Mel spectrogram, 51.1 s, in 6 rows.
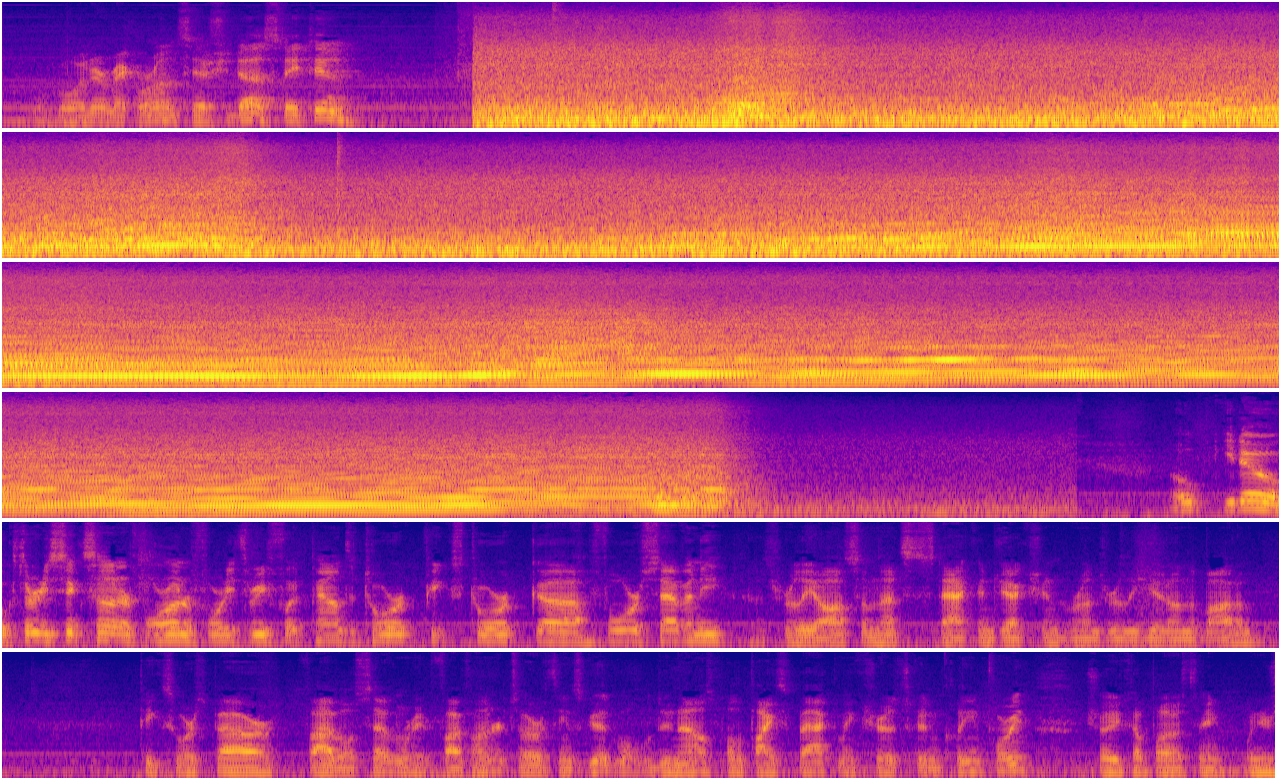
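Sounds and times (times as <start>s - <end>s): engine running hard: 3.2s - 32.7s.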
